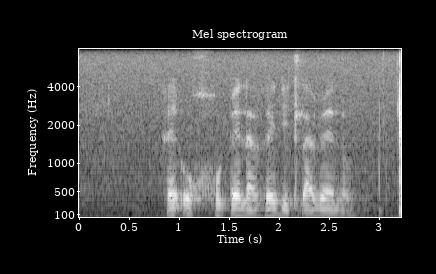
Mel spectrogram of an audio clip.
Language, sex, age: Northern Sotho, male, 19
